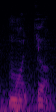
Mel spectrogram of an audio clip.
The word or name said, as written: mocO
